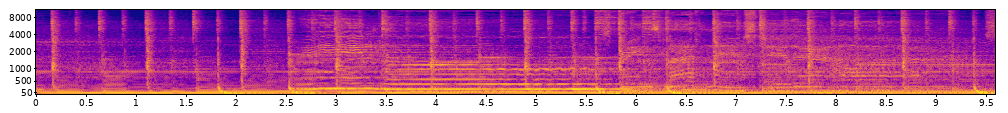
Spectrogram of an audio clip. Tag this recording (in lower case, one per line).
music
